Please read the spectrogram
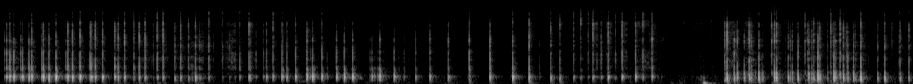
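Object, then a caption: Cloth-covered hardcover book with embossed cover. Long nails tap and scratch the raised pattern on the embossed textured cloth cover of a solid green hardcover book. The result is a fast, steady run of short, dry, mid-pitched taps mixed with light scratching, which pauses briefly near the seventh second and then resumes.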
